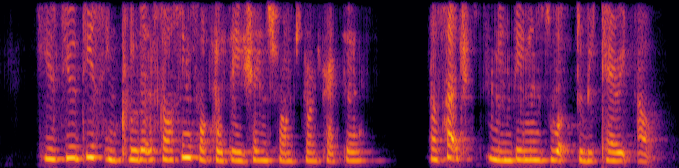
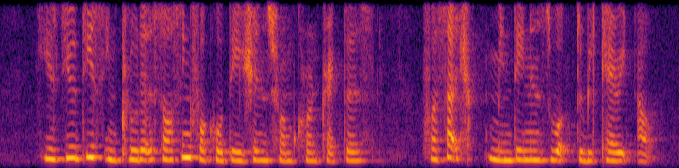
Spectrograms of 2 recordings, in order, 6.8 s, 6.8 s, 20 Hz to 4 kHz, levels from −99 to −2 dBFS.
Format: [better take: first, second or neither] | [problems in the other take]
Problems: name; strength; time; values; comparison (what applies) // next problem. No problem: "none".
second | noise reduction (neural mask model Resemble Enhance denoiser)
